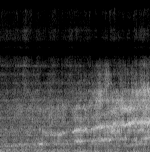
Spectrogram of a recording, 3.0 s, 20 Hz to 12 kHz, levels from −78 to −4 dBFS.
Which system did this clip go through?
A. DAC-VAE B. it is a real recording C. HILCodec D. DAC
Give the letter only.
C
